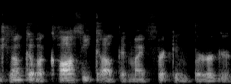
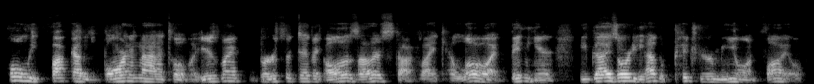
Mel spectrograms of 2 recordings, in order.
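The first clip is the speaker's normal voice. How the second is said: higher and louder, fed up; exasperated rant; 6 semitones higher, 3 dB louder than usual. Real, not acted. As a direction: vent at the office that ignores your papers. Ranting about license bureaucracy.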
